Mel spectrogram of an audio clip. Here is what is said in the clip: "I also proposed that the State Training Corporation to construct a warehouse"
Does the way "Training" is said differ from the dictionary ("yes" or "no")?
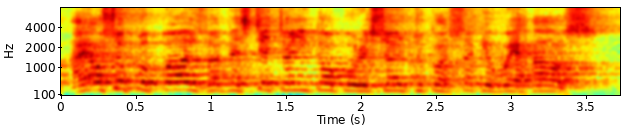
yes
